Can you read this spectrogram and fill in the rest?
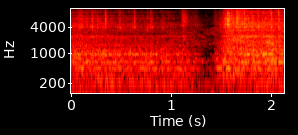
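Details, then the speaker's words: Honda Beat automatic scooter, rear wheel spun by hand: a dense, rough grinding rattle, also present when the scooter is pushed. A worn rear pulley bearing is the likely suspect. "saat motor didorong atau motor roda belakangnya diputar terdengar suara berisik ya suara kasar ya"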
